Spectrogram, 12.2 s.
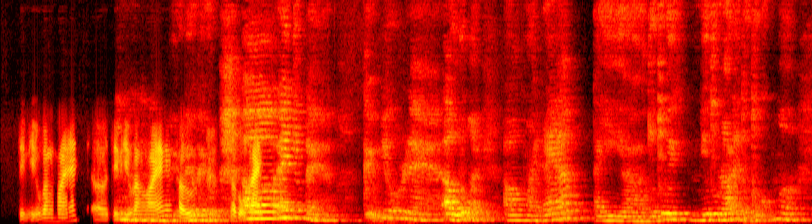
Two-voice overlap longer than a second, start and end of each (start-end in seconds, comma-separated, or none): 1.7-3.0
